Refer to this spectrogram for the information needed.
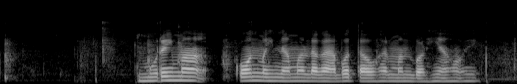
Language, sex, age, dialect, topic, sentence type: Chhattisgarhi, female, 25-30, Northern/Bhandar, agriculture, question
